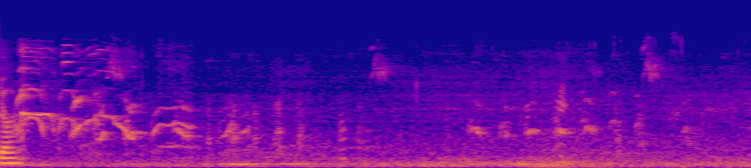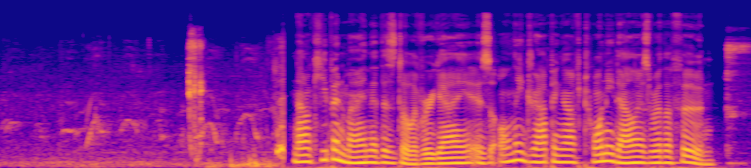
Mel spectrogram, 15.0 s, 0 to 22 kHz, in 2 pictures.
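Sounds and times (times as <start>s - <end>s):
puppy whimpering: 0.0s - 3.8s, 4.7s - 10.4s.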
